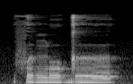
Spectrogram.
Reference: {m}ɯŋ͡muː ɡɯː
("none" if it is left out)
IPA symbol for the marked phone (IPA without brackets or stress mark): f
